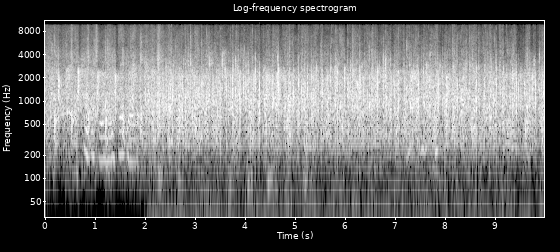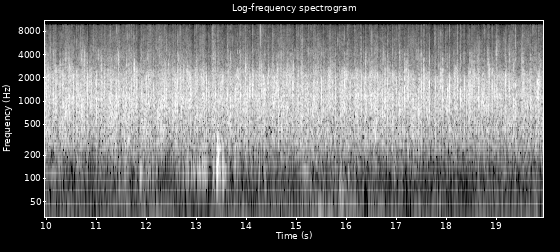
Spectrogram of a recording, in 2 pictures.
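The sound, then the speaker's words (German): Sustained applause from a large crowd as flowers are presented during a religious service, a dense, steady patter of clapping that stays loud and even for the whole stretch without fading. “Bitte schön, Blumen für Sie und ich glaube, ein großer Applaus auch.”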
